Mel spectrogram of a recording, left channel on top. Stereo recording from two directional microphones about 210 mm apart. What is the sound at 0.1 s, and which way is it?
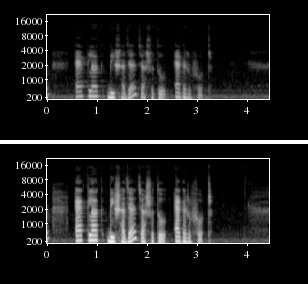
A woman's voice, 45° right (ahead or behind).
